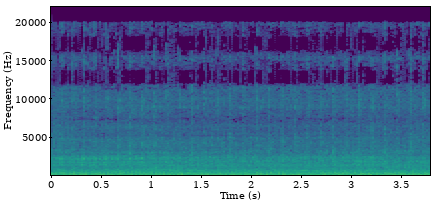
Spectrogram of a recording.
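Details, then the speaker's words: Suzuki Carry dump kei truck, a for-sale vehicle in Japan. It idles low, uneven and lumpy, as if about to die; the owner suspects an exhaust leak or old gas, not confirmed. "Definitely sounds like it's about to [Music] die."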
